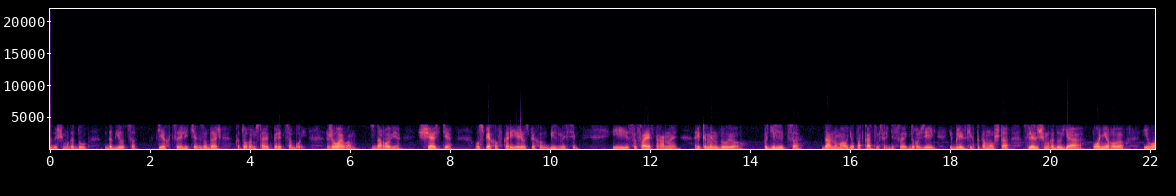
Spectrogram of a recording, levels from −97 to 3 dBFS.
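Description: No faults in the speech: the band-limited character, with nothing above 4 kHz, fits an AMR narrowband mobile codec working normally at light codec damage, consistent with its 12.2 kbps mode.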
